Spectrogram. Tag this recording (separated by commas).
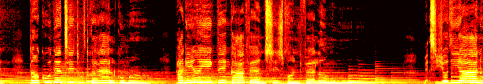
Music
